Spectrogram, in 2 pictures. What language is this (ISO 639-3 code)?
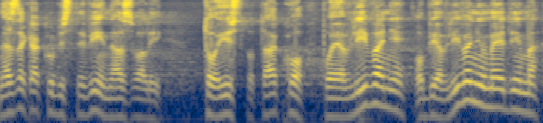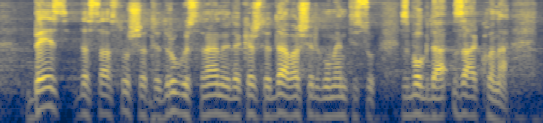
srp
